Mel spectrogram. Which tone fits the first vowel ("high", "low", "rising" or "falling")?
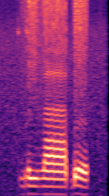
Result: low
